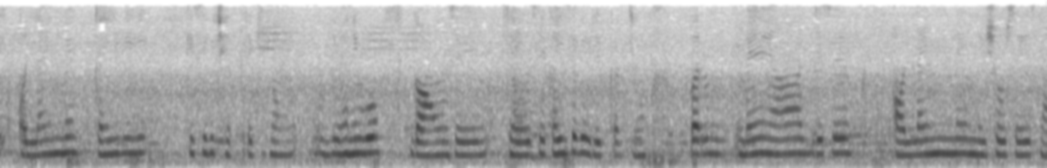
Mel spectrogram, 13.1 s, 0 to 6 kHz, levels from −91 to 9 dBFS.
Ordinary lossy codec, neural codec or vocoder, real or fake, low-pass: MP3, 24 kbps; none; real; 5.4 kHz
